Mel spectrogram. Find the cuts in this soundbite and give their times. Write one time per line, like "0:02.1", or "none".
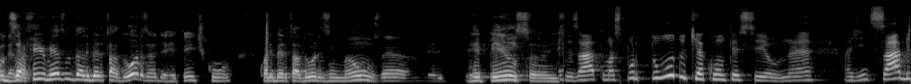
0:05.6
